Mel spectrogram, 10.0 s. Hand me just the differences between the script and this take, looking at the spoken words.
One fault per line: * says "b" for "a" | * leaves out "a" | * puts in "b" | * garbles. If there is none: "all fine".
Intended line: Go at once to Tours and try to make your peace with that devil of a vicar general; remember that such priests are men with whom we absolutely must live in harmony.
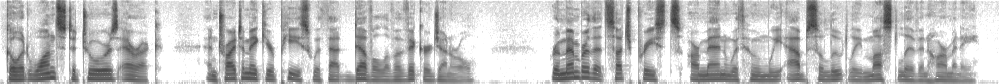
* puts in "eric"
